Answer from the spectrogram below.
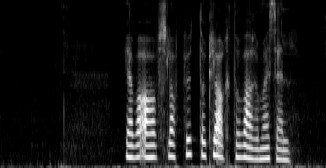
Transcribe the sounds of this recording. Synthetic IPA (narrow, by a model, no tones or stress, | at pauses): jæɪʋɑ̰ːʁɑːʋslɑpət̪oːkʰlɑ̰ːʁt̪əoːʋæːʁəmæɪsɛl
